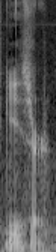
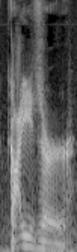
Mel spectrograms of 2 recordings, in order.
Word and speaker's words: Gezer: It's hard to mispronounce this name because it's so obvious it's Godless Gezer. Let's pretend it's Godless Geyser.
